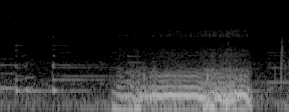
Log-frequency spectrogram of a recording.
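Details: Sleeping American Bulldog gives one long, low, rumbling snore on the in-breath over a soft plucked lullaby.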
